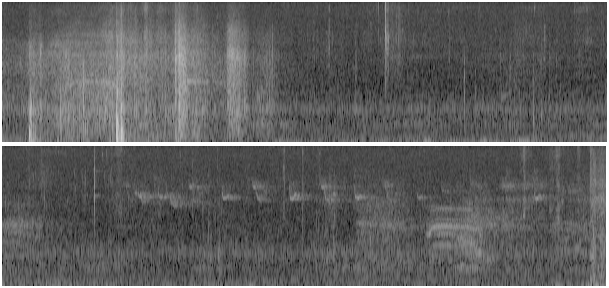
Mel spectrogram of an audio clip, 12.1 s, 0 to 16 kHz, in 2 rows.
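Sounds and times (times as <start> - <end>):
bird cawing: 6.0 - 6.6, 9.5 - 12.0
high falling bird chirps: 9.0 - 12.0.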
